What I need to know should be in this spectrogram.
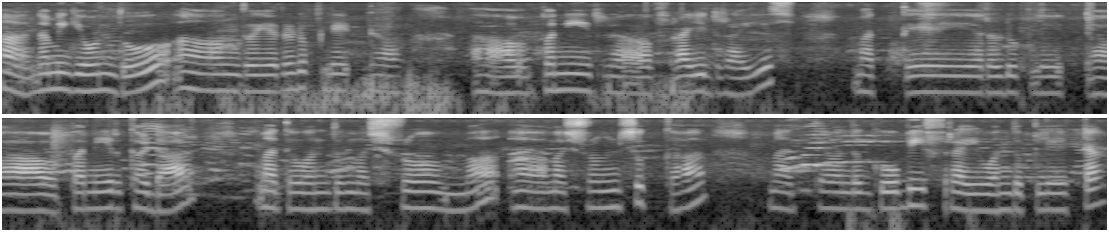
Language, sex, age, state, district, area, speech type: Kannada, female, 30-45, Karnataka, Dakshina Kannada, urban, spontaneous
